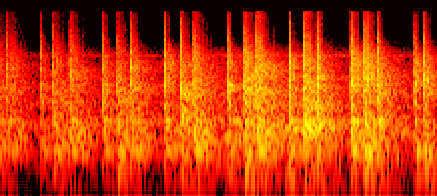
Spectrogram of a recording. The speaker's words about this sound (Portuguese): Só que antes de chegar perto do noivo, ouve o som de um cavalo em disparada.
